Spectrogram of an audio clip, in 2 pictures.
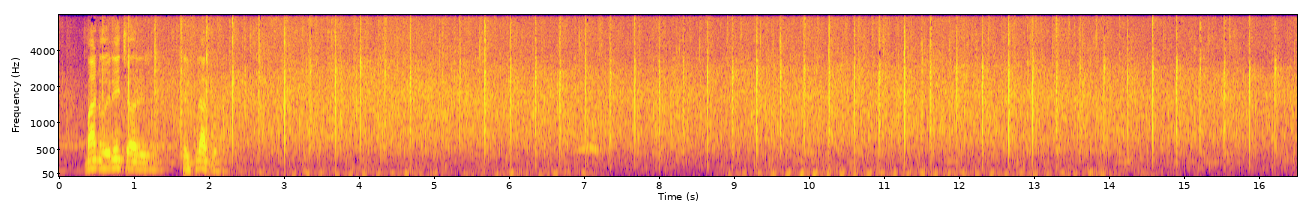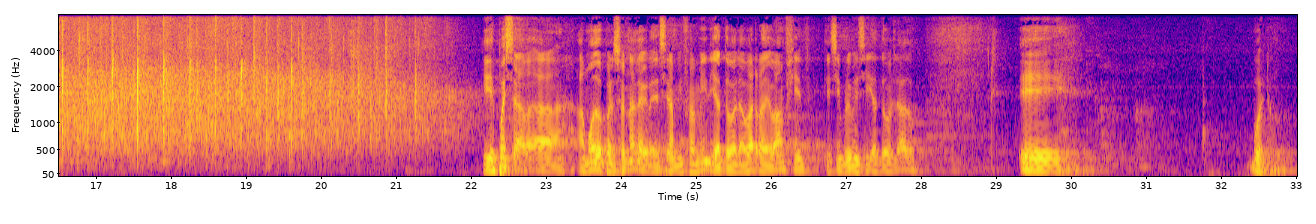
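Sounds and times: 
audience applause: 0.0 - 22.0
speech: 0.4 - 2.3, 22.2 - 28.1, 29.3 - 30.1, 32.5 - 32.7.

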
